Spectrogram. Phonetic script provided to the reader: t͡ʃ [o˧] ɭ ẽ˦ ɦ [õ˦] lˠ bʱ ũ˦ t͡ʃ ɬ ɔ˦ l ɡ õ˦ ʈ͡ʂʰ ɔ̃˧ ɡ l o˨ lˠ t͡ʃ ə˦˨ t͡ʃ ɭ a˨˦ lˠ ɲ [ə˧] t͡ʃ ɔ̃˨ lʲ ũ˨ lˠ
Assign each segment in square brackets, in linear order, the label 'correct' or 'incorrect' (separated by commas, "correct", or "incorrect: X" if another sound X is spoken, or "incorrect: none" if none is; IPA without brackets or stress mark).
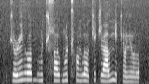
correct, incorrect: o˦, correct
